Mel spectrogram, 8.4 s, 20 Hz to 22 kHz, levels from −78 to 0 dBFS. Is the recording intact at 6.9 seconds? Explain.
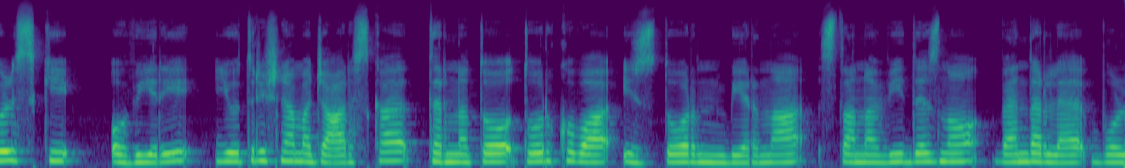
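Yes, at 6.9 seconds the speech plays through intact, with no dropout, click, distortion or other fault at that moment.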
